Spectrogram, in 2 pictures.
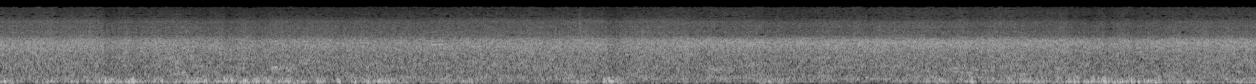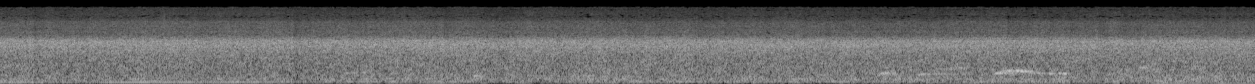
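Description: Heavy rain falling steadily and loudly, with no let-up. A car passes on the wet road around the middle, a low engine hum under the rain.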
